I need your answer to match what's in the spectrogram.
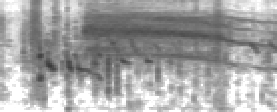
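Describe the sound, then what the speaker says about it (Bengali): Chickens in a poultry house squawk and cluck as one is being caught, a few sharp calls then a drawn-out high alarm cry with scuffling and flapping underneath. "অনেক দুষ্ট মুরগি এরা। এই যে আমি ধরতে চাচ্ছি কিন্তু ধরতে দিতেছে না।"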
